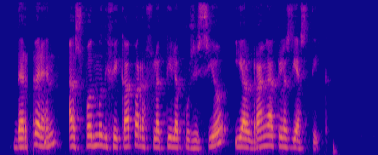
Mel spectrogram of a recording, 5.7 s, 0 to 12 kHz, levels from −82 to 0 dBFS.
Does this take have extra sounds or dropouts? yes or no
yes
